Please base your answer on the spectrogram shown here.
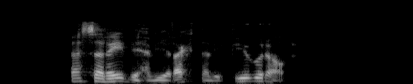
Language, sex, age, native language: Icelandic, male, 30-39, Icelandic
